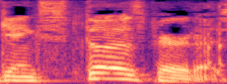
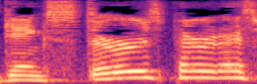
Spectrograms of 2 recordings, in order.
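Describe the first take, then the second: First: The first word ends without an R sound. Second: The first word ends with an R sound. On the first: The speaker calls it right. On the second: The speaker calls it wrong.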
